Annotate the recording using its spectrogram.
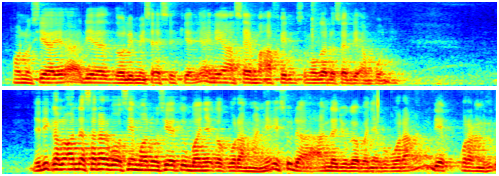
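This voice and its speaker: A man's voice: medium pitch, dark tone, reverberant, slight background noise. A man giving a casual, joking sermon and answering audience questions as a preacher. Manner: conversational, joking asides. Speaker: Islamic preacher.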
